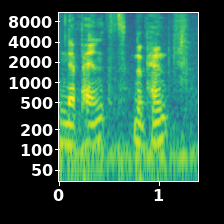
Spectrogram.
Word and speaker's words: Nepenthe: Nepenthe.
